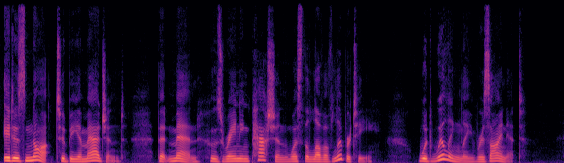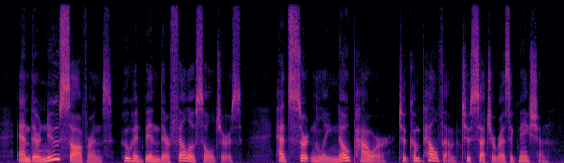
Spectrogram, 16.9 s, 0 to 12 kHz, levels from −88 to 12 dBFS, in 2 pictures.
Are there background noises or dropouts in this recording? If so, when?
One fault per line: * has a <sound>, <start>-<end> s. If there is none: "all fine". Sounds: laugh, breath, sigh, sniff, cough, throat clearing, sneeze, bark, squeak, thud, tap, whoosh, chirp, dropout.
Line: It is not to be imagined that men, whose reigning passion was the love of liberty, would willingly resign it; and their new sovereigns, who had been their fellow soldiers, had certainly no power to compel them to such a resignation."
all fine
